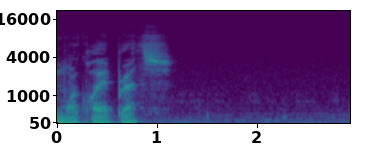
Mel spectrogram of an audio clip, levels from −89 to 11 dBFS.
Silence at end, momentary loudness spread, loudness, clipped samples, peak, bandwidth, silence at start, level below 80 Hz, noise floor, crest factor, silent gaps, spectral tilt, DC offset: 0.1 s; 20 LU; -38 LUFS; under 0.1%; -22 dBFS; 13 kHz; 0 s; -48 dBFS; -63 dBFS; 18 dB; none; -5 dB/octave; under 0.1%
